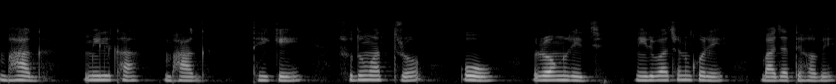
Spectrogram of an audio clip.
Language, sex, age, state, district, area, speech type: Bengali, female, 18-30, West Bengal, Purba Medinipur, rural, read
